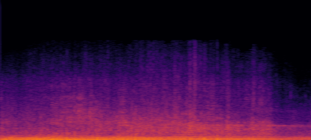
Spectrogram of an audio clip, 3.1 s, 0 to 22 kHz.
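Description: Record-holding Corvette, the world's fastest at over 240 mph, making a drag pass on an airstrip; a loud, sustained engine roar fills the whole stretch, holding steady before easing slightly near the end.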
